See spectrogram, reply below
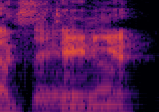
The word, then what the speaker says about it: Lusitania: We have our own Steve here, that doesn't know how to pronounce the Lusitania? – Is that what it is? – Yeah. It's a ship. – Lusitania.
